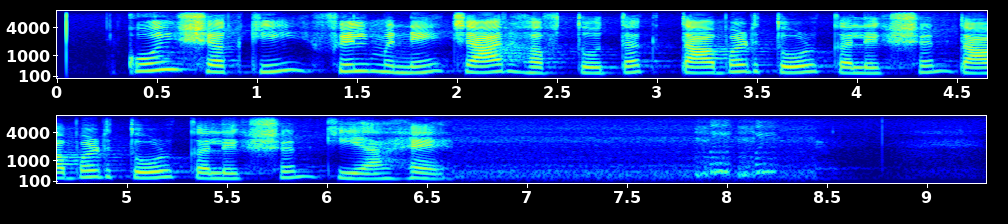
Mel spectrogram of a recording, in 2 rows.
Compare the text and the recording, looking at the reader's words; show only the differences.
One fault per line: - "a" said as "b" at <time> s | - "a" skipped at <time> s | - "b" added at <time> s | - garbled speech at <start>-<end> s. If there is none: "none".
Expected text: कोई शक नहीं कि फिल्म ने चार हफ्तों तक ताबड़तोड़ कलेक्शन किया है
- "नहीं" skipped at 0.9 s
- "ताबड़तोड़ कलेक्शन" added at 4.5 s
